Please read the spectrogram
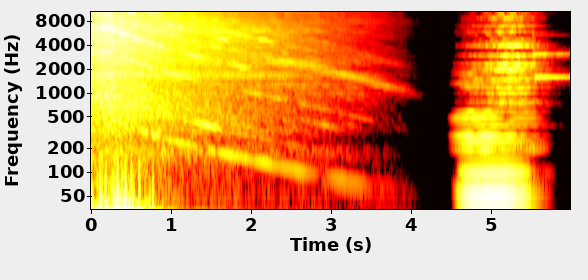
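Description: A vacuum cleaner's motor whines down in falling pitch and fades out. After a short silence, a loud, steady motor hum runs for about a second before cutting off.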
